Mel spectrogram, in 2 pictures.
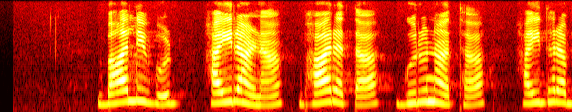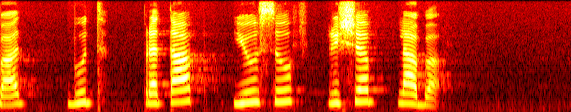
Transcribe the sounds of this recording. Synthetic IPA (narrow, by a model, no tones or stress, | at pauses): baːliʋuɖ | hɐjɾaːɳaːbʱaːɾɐt̪aɡuɾunaːt̪ʰa | hɐjd̪ʱɐɾɐbaːd̪̚ | bud̪ʱː | pɾɐt̪aːp | juːsuf | ɾiʃəb̚ | laːba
